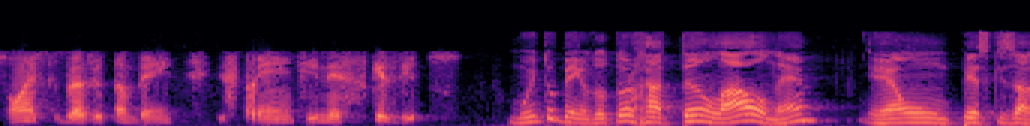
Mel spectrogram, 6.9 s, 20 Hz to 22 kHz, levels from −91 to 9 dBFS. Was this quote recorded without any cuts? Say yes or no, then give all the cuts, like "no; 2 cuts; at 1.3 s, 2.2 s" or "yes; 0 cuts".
no; 1 cut; at 1.7 s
